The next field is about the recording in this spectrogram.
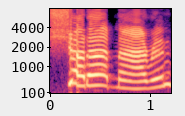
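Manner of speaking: shrill, high, loud squealed snap. Retelling how his wife imitates the actor: Leslie Jordan impression. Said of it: "does a perfect impression of him saying".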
